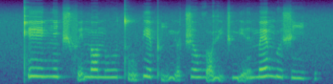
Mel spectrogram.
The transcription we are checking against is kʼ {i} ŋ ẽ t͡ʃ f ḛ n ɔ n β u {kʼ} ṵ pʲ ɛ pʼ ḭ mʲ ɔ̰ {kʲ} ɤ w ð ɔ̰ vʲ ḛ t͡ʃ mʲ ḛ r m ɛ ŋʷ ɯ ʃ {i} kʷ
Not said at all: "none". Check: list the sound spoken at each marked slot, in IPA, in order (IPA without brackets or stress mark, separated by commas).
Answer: e, tʼ, t͡ʃ, i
